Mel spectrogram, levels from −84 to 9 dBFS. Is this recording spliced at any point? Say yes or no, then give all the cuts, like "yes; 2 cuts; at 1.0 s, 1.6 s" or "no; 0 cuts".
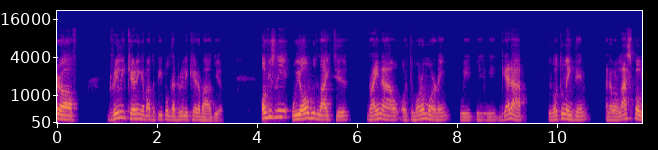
no; 0 cuts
